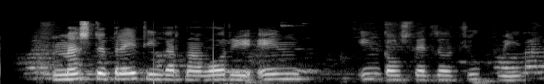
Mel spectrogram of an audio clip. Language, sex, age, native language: Icelandic, male, 12, Icelandic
